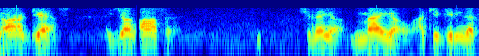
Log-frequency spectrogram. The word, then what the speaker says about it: Saniyyah: it first of all excuse me for getting your first name wrong tell the people out there your first name samia shania mayo right yes yes okay shania mayo tell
